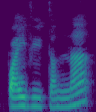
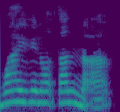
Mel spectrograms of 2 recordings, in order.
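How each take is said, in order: First: Said in the usual way. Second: Higher-pitched scolding, not actually shouted; mild mock rant; mock exasperated nagging. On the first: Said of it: "Rather than ranting and raving". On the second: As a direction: imitate nagging a partner without raising the volume. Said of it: "or shouting at him across the room".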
